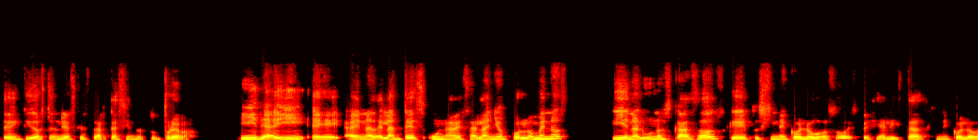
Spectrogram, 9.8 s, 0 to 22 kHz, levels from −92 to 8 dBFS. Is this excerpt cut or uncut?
uncut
